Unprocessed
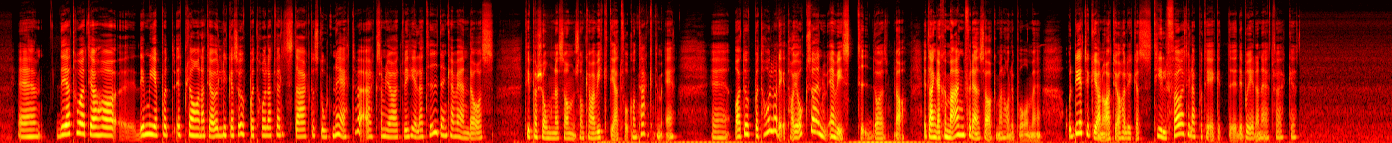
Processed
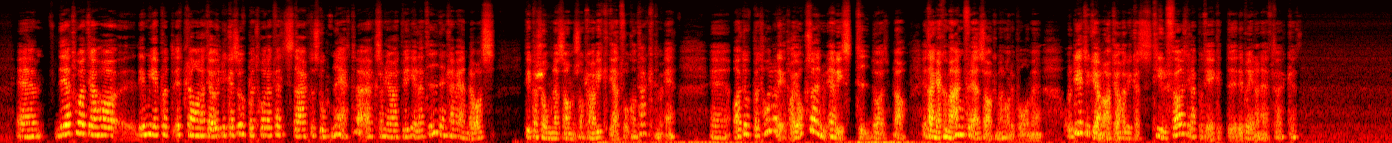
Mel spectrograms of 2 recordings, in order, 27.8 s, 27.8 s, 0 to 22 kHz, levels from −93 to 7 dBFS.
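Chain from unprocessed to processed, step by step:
random phases in long frames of 100 ms
0:09.30–0:10.56: multiband upward and downward expander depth 70%
level −4.5 dB

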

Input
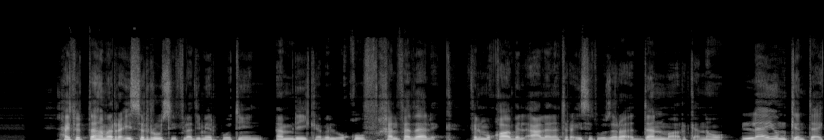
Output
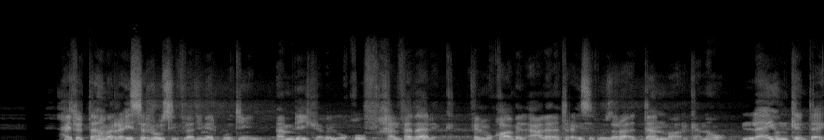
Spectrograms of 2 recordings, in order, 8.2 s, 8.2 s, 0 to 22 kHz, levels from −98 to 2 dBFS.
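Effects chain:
meter weighting curve D
brickwall limiter −19 dBFS, peak gain reduction 10.5 dB
on a send at −19.5 dB: convolution reverb RT60 4.0 s, pre-delay 160 ms
on the sum: micro pitch shift up and down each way 49 cents
level −2 dB

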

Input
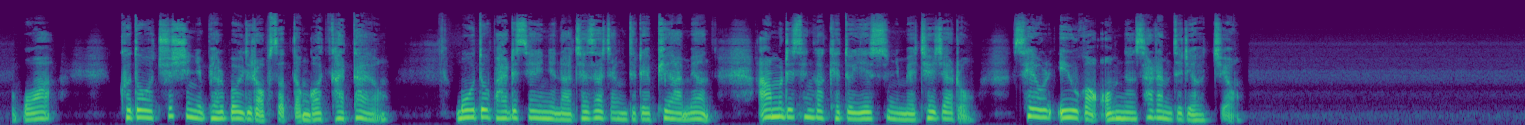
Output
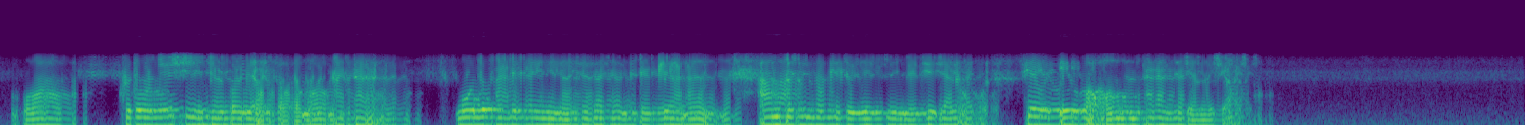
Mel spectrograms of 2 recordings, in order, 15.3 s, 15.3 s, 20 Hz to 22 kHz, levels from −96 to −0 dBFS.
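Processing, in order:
delay that plays each chunk backwards 152 ms, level −4 dB
linear-prediction vocoder at 8 kHz pitch kept
single-tap delay 111 ms −10 dB

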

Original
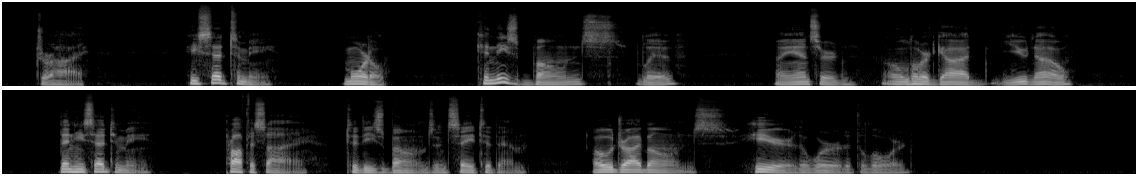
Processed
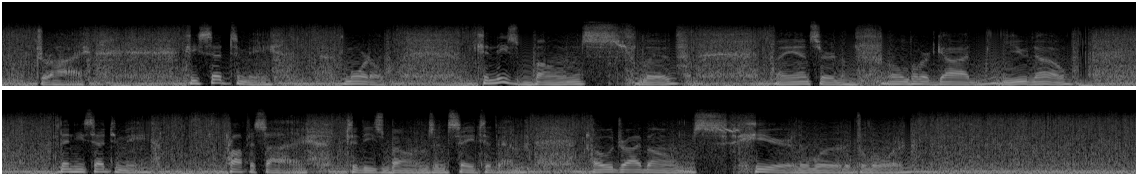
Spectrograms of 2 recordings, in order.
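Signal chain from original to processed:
converter with a step at zero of −28 dBFS
low-pass filter 5,100 Hz 24 dB per octave
downward compressor 5 to 1, threshold −32 dBFS, peak gain reduction 14.5 dB

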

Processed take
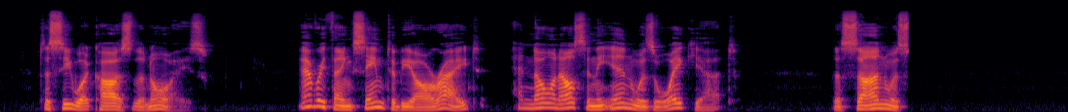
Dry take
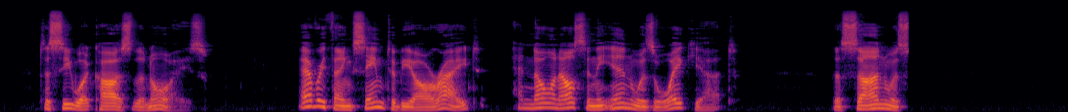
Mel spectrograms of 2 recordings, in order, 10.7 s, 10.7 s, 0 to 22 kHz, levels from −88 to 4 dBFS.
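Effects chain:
0:02.00–0:03.14: flat-topped bell 530 Hz −10.5 dB 1.3 octaves
level +4 dB

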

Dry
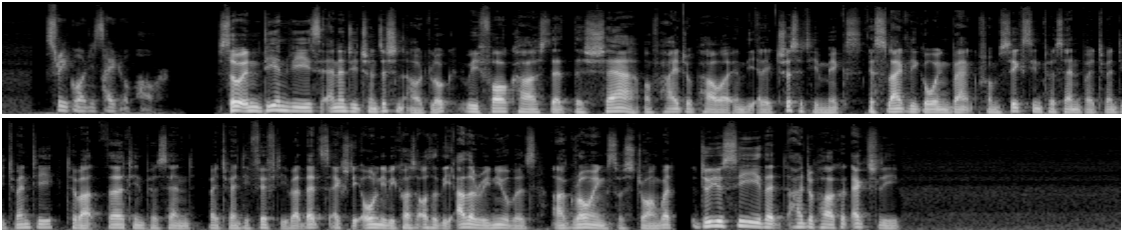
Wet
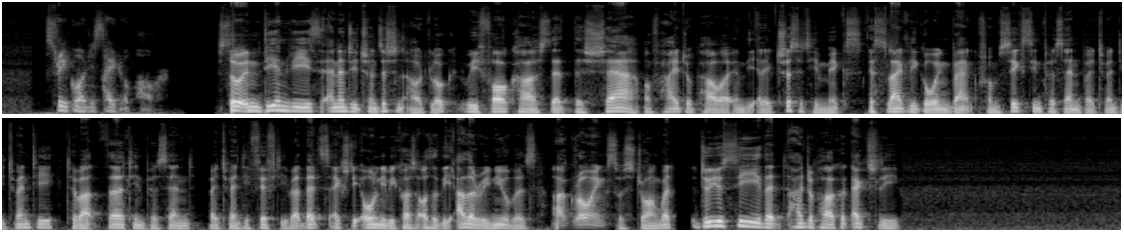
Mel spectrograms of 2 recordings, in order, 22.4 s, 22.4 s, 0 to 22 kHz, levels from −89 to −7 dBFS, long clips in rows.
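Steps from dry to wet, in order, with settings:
0:16.76–0:17.32: high-pass filter 510 Hz 12 dB per octave
de-essing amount 95%
level +1 dB

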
